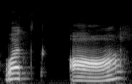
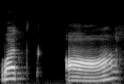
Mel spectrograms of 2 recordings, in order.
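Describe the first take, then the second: First: The t is pronounced crisply and clearly. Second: The t is pronounced crisply and clearly.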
